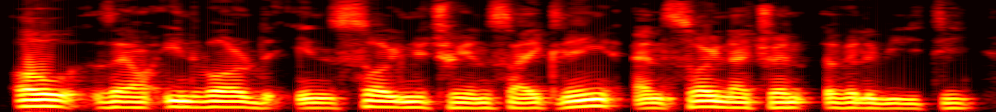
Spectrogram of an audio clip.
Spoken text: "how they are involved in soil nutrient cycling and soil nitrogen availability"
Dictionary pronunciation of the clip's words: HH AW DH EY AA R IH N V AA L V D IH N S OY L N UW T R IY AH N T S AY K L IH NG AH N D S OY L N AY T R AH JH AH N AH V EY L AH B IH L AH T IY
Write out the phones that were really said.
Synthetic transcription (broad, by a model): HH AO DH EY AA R IH N V AA L V D IH N S OY L N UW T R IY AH N S AY K L IH NG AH N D S OY L N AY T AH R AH L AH V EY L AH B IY L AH T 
